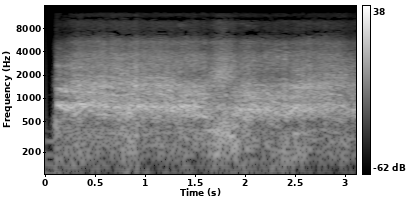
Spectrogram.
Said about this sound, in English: Chants of death to America, as crowds of Iranians, by some reports thousands or millions, took to the streets of Tehran after today's funeral for Iranian General Qasem Soleimani.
